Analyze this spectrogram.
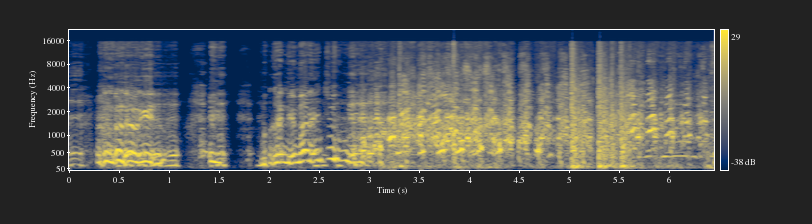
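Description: A group of men laugh loudly together.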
